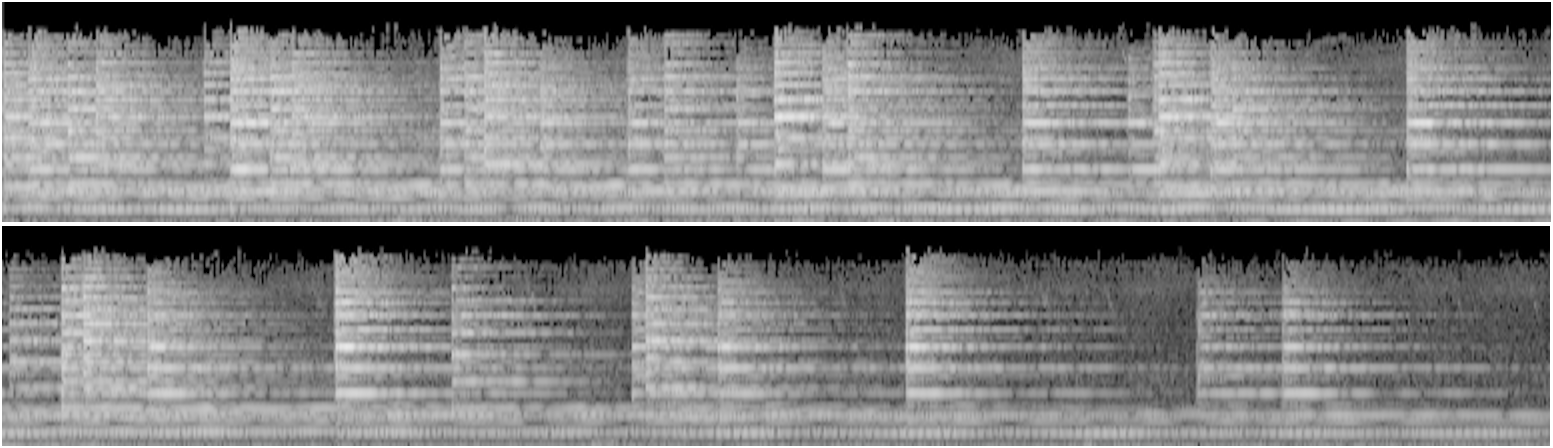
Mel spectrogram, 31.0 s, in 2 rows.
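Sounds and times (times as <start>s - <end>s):
church bells of San Lorenzo ringing: 0.0s - 30.9s.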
